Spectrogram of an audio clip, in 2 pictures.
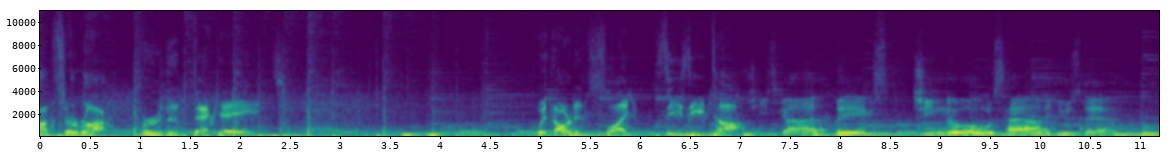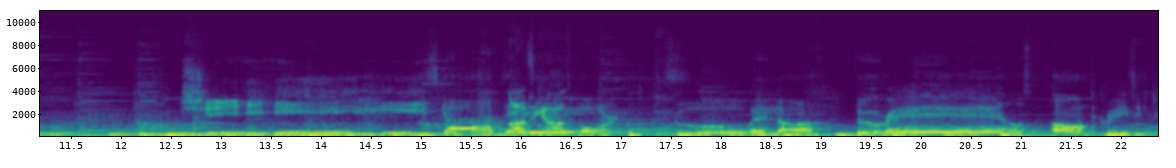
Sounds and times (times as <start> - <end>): Speech: 0.0 - 2.5, 5.0 - 7.5, 15.8 - 17.0
Music: 0.0 - 22.3.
